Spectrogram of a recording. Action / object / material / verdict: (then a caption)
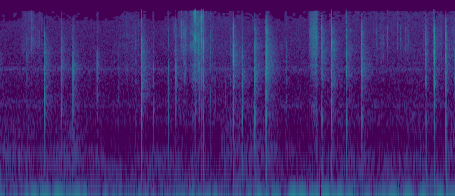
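scrape / cellophane-wrapped paperboard card box / cellophane, paperboard / none. A small cellophane-wrapped paperboard playing card box is held close to the microphone while long nails scratch and tap its surface and edges. The result is a quiet run of sharp, bright crinkling ticks and scrapes over a low steady hum.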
